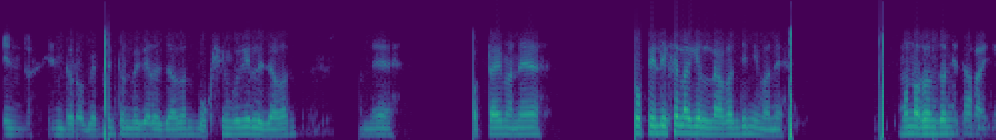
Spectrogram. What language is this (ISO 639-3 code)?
brx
